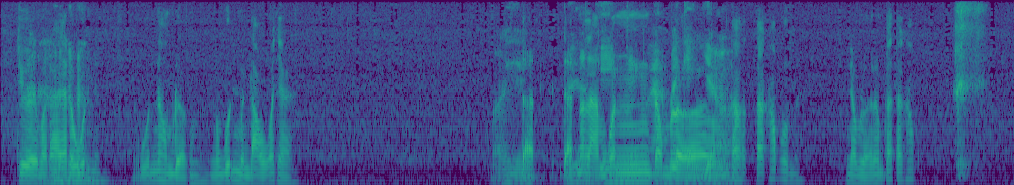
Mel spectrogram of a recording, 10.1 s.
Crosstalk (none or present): present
